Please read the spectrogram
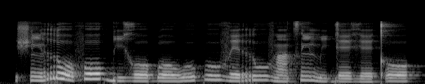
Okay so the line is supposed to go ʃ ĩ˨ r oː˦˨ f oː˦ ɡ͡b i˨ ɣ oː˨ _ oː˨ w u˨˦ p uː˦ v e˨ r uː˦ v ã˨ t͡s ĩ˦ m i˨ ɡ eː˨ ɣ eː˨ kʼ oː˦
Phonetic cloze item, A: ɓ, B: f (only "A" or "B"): A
